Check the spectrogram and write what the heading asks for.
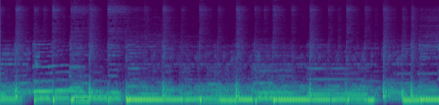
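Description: Electric guitar playing a blues line with bent notes over a steady bass line.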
